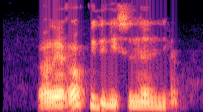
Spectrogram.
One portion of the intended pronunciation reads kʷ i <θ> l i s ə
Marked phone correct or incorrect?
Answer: incorrect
